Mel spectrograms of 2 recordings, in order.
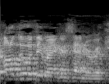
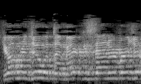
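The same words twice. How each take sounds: First: Very fast, lower falling reply; matter-of-fact answer. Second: Very fast rattled-off question; rapid challenge question. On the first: Preacher accepting his own challenge, quick matter-of-fact reply. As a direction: rattle the answer back, pitched down. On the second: Preacher offering another Bible version to doubters, rapid challenge. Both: Acted.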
